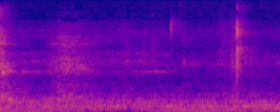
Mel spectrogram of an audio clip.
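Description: Quiet room tone, with a faint tick and then one short, sharp click about three-quarters of the way through.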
